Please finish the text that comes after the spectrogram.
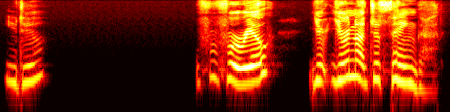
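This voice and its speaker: A woman's voice: sits high, takes it slowly, mellow, no room sound, clean studio sound. A woman acting a nervous, playful young woman confessing love to her best friend in an intimate, conversational audio roleplay, teasing and earnest. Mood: elated.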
